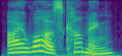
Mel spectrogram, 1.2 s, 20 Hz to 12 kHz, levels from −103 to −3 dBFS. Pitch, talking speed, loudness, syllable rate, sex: 235 Hz, 145 wpm, -14 LUFS, 3.7 syllables/s, female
